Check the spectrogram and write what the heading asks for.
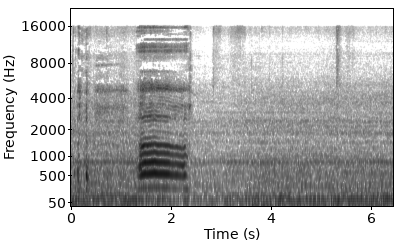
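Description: Steady low road rumble and engine drone fill the inside of a car cruising at highway speed toward Wisconsin, with a loud, brassy horn-like tone sounding once for about a second early on.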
